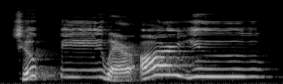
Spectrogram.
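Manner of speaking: high, drawn-out call across the yard. Acted. Chula Fox calling for missing Rabbit, long high call. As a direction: call him from far away, slow and high.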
